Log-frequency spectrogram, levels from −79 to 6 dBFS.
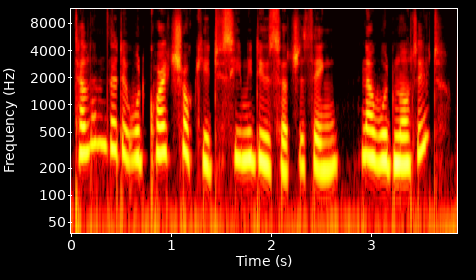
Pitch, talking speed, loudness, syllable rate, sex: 255 Hz, 295 wpm, -16 LUFS, 5.7 syllables/s, female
